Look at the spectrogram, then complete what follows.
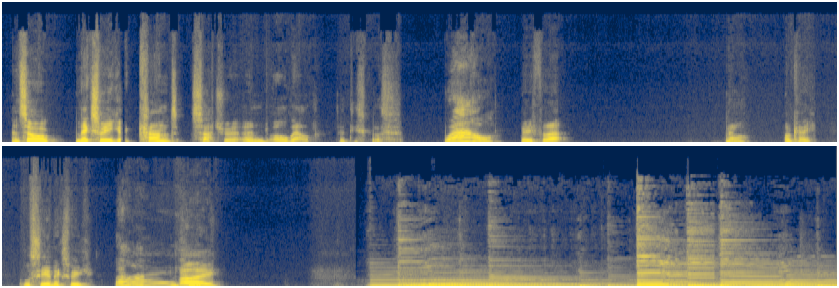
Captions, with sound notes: And so next week, Kant, Sartre and Orwell to discuss. Wow. Ready for that? [SILENCE] No. Okay. We'll see you next week. Bye. Bye.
